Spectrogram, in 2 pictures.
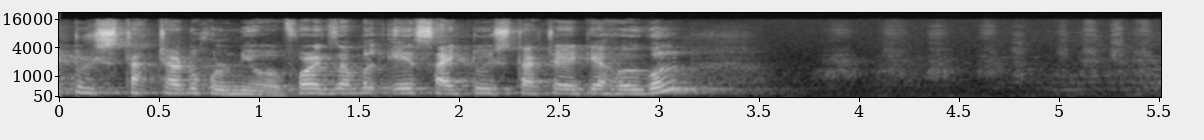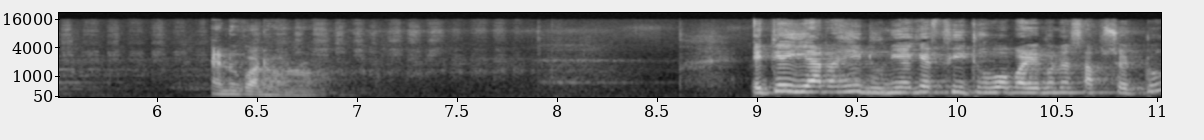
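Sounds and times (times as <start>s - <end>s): person speaking: 3.8s - 7.8s
stylus scratching on drawing tablet: 3.8s - 8.4s.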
